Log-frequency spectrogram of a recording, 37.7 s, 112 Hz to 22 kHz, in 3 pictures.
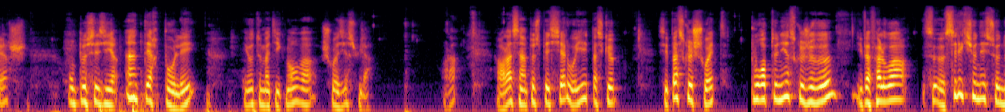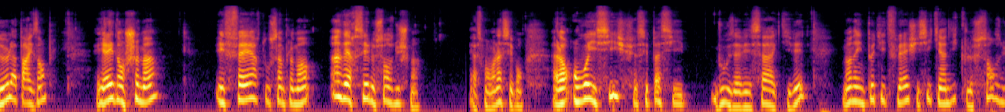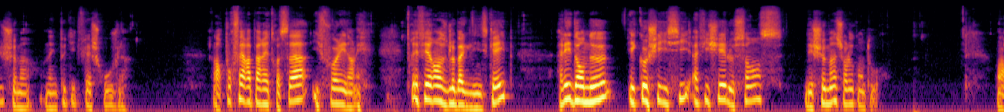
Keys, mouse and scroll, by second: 0.9-2.5 typing, 5.1 click, 11.5 click, 13.8 click, 18.0 click, 30.0 click, 36.5 click, 37.2 click.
